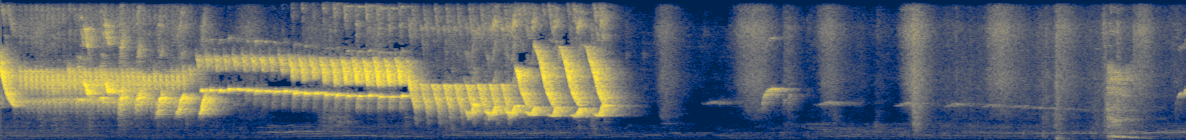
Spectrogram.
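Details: Green leafbird during pairing: about six seconds of loud, rapid, high trilled and chattering song with stepped pitch changes, then it stops, leaving soft calls and a few knocks.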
